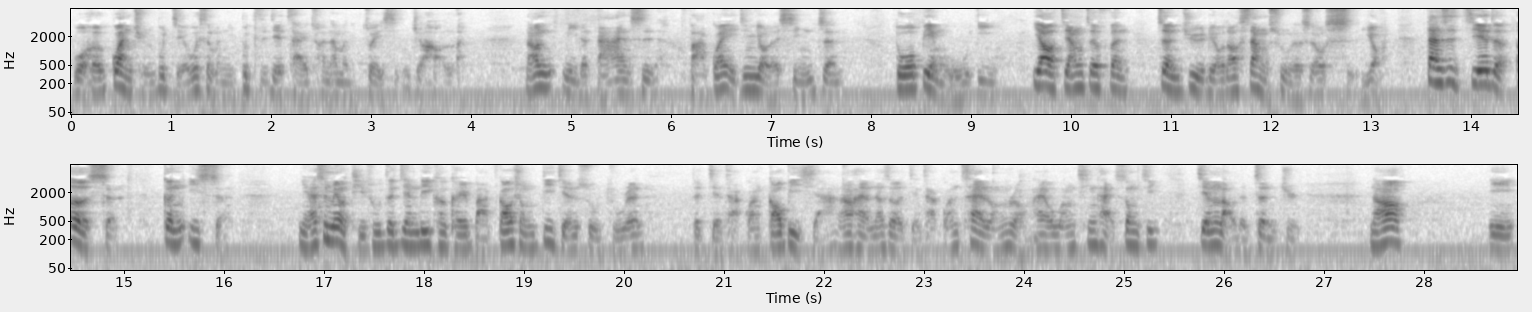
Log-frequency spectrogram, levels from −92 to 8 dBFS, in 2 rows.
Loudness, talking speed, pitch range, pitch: -36 LUFS, 255 characters per minute, 120-155 Hz, 130 Hz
